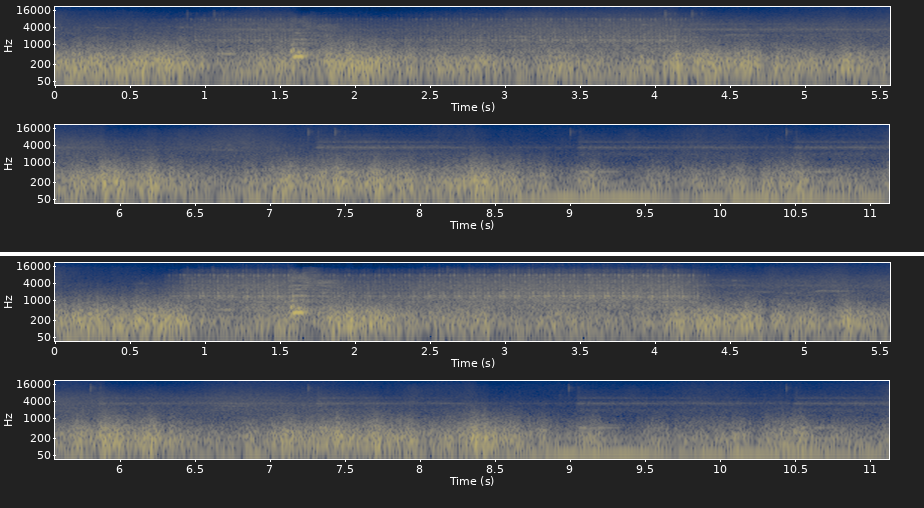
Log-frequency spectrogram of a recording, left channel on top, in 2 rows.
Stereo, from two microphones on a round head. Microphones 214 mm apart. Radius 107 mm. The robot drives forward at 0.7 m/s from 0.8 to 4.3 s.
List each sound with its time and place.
1.6 s a sneeze: 50° right (ahead or behind); by 2.0 s 55° right (ahead or behind)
